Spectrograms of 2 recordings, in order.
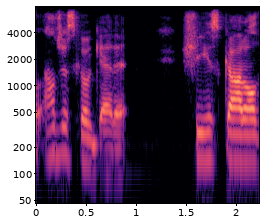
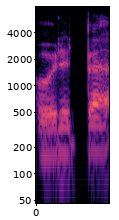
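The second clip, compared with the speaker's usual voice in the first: eerie, ghostly, spooky tone; 7 semitones lower, 6 dB quieter than usual. Retelling a movie scene where a voice warns fishermen: imitating a spooky voice. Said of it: "the spooky voice is like".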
